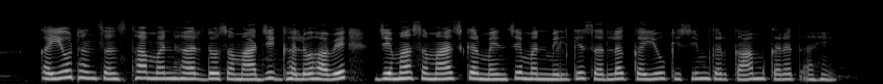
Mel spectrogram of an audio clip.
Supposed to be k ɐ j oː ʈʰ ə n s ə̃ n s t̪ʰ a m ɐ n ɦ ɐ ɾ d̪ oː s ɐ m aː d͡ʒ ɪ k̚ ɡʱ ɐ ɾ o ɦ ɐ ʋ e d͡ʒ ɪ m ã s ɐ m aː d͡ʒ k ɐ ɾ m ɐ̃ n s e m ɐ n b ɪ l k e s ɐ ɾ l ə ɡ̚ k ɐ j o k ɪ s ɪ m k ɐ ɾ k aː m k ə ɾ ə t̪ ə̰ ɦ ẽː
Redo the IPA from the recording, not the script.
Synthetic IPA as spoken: k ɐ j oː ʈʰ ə n s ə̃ n s t̪ʰ a m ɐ n ɦ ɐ ɾ d̪ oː s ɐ m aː d͡ʒ ɪ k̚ ɡʱ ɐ l o ɦ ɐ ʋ e d͡ʒ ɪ m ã s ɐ m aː d͡ʒ k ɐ ɾ m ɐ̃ n s e m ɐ n m ɪ l k e s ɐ ɾ l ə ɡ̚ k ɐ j o k ɪ s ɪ m k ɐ ɾ k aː m k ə ɾ ə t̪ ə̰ ɦ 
